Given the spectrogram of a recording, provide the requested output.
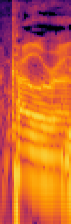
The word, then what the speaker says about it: Kylo Ren: Kylo Ren.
